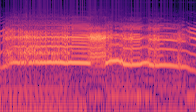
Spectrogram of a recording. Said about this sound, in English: I heard the creature click as it ran towards her, and the mother of my kids let out a blood curdling scream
